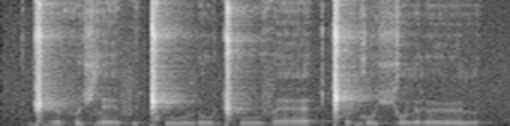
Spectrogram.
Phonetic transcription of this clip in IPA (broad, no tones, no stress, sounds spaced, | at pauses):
ɡ͡ǁ øː f ø ç l eː f i ǁʰ uː l ɾ uː ǁʰ uː v ɛː | ǁʰ ə˞ ɡ oː ç o l ø ɾ øː l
